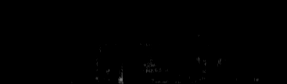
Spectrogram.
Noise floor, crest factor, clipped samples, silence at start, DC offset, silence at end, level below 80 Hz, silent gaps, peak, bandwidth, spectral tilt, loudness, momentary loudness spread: -81 dBFS; 26 dB; under 0.1%; 0.35 s; under 0.1%; 0.1 s; -82 dBFS; 0.82-0.86 s; -36 dBFS; 6.2 kHz; -5.5 dB/octave; -59 LUFS; 14 LU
